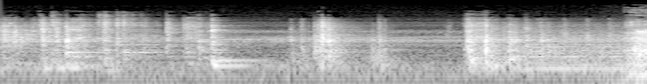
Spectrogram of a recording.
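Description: Jukebox sound effect from an effects record: mechanical clicks and several sharp knocks over faint steady tones.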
